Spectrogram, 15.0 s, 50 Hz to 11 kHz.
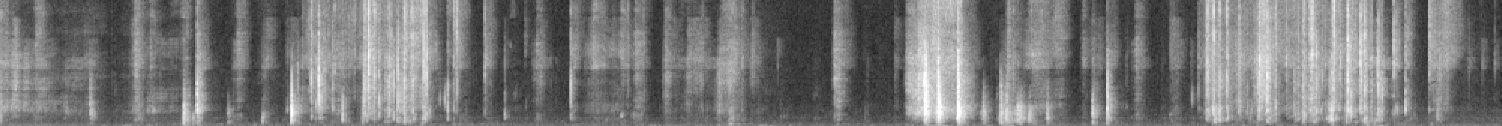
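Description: A hand turns a page of an open old book with yellowed paper and flattens it with the fingertips. Quiet, dry rustles and crinkles come in short scattered bursts, with longer swells of crisp paper sweeping around 9 to 10 seconds and 12 to 14 seconds. The sound is bright and papery with almost no low end.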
